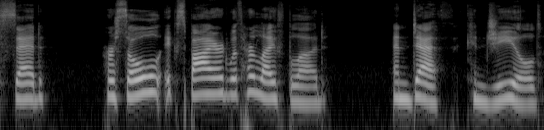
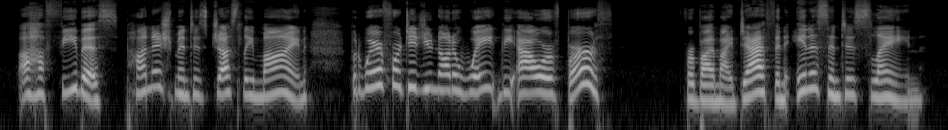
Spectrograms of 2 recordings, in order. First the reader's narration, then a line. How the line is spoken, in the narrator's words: she wailed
